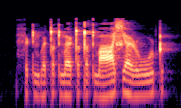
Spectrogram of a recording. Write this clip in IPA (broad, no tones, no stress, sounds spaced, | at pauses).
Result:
h ɪː ʈ m b ɛː ʈ a ʈ m ɛː ʈ a ʈ a ʈ m aː ɕ ɛː ɭ uː ʈ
